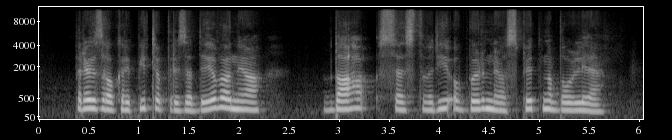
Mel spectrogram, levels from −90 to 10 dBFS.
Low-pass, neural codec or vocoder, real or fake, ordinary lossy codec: 10.8 kHz; codec, 16 kHz in and 24 kHz out, 0.8 kbps, FocalCodec, streaming, 65536 codes; fake; none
